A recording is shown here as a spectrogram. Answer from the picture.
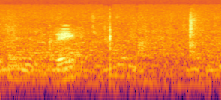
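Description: Faint, distant voices of people talking on a football pitch, with a couple of light ticks in the second half.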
